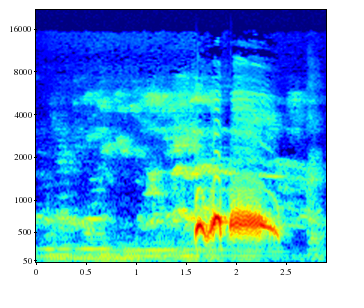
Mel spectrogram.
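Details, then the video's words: Northern spotted dove calling in the 'còi bổi ghét' voice to provoke other birds: one low phrase of two short notes and a long sustained coo, preceded by a low murmuring background. "Chim cu gáy giọng còi bổi ghét kích chim rất hiệu quả, cu gáy miền bắc"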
